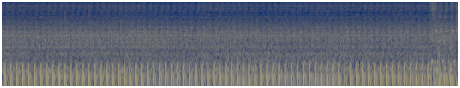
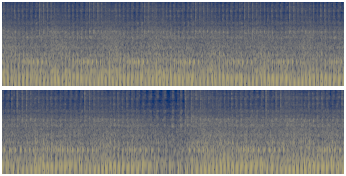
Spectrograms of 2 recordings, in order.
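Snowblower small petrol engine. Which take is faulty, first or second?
second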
